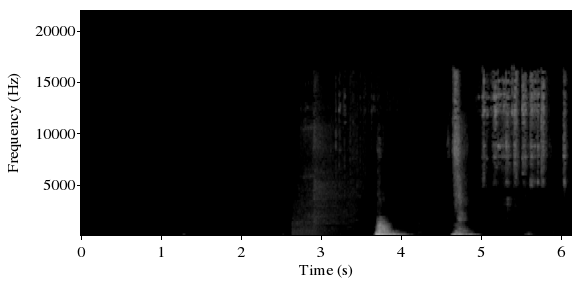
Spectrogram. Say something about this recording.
Locking of school locker
Czech, Panska, CZ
